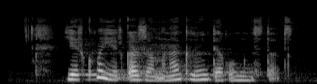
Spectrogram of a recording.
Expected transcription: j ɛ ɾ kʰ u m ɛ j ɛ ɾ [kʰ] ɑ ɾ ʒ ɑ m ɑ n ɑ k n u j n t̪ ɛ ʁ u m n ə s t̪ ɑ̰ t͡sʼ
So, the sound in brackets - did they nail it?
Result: no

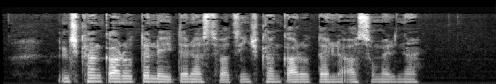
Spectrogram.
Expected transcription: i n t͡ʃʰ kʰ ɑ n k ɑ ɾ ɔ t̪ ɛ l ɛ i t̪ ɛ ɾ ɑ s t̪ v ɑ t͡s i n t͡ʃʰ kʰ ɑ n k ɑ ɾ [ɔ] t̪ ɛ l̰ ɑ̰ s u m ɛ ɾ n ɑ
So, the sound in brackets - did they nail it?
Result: yes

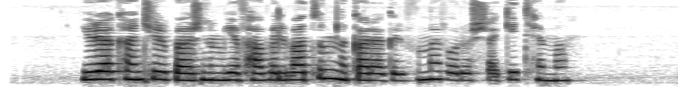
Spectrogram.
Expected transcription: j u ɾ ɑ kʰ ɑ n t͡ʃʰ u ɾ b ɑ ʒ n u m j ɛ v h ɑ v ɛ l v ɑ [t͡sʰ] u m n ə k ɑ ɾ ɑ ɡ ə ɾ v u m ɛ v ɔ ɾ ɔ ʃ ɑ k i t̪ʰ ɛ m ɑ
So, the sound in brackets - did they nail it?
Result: no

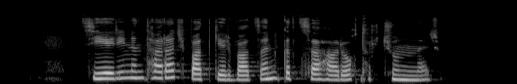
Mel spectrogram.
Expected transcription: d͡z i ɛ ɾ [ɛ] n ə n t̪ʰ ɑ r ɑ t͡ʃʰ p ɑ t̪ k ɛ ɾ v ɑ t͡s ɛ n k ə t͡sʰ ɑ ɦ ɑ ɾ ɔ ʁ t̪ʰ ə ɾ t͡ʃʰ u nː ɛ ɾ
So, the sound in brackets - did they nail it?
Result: no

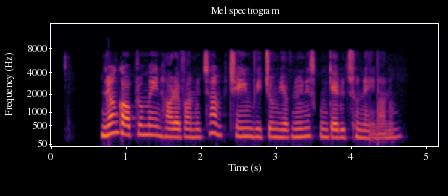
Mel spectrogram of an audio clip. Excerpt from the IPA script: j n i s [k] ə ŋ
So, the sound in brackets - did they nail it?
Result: yes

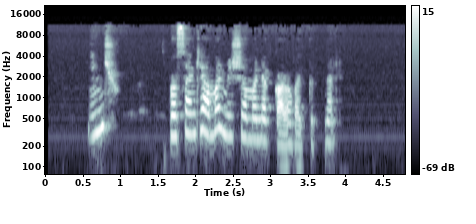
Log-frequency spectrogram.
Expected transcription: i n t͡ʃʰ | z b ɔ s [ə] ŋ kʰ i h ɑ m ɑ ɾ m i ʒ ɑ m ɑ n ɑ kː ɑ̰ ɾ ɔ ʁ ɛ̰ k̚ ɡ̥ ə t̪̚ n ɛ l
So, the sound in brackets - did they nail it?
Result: no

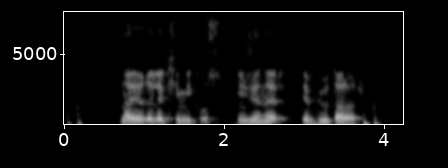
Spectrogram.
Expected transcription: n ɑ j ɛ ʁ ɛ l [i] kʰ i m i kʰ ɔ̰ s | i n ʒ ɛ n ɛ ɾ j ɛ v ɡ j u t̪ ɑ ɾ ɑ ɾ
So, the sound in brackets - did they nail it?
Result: no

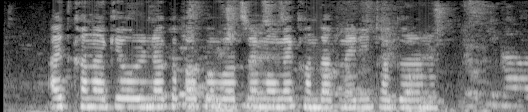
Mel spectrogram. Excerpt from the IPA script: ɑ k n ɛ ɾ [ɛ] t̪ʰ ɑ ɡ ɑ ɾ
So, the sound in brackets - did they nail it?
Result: no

